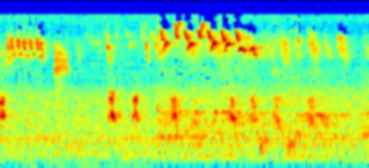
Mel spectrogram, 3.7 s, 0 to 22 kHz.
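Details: Common starling youngsters in a cage in Liepāja, Latvia, during May 2024 make a varied jumble of squawks, harsh rasps and squeaky chirps that build to a dense burst midway, with city noise behind.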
